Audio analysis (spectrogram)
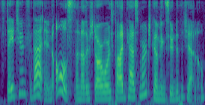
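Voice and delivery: commercial read in ad announcer voice. Plugging upcoming podcast merch, in a commercial voice. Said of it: "I had to do my commercial voice there".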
